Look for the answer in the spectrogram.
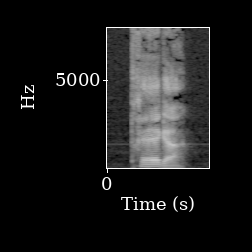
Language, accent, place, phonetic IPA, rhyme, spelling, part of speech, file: German, Germany, Berlin, [ˈtʁɛːɡɐ], -ɛːɡɐ, träger, adjective, De-träger.ogg
- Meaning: inflection of träge: 1. strong/mixed nominative masculine singular 2. strong genitive/dative feminine singular 3. strong genitive plural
